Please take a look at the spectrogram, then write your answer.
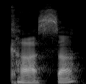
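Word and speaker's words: casa: second to last syllable so Kasa because it ends with a vowel the stress Falls from second to last and it does so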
